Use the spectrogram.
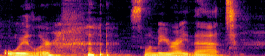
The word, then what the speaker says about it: Euler: methods of Euler and I know that doesn't look like oiler so let me write that it looks like Euler maybe but it's actually pronounced Euler the approximation method for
